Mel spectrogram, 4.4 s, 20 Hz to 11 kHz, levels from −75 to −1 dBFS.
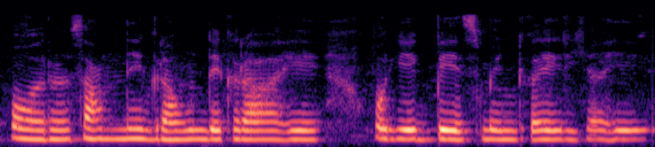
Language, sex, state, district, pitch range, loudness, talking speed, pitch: Hindi, female, Punjab, Pathankot, 200-210 Hz, -16 LUFS, 180 wpm, 205 Hz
